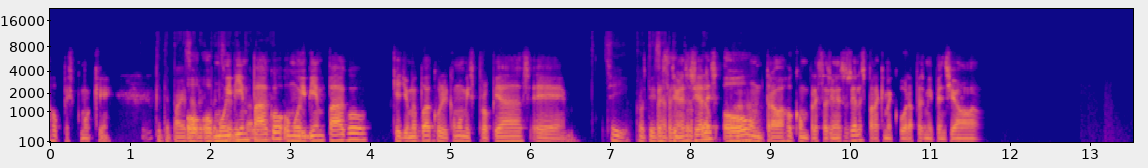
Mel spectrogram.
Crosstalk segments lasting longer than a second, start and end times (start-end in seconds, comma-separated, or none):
1.7-3.0, 7.5-8.9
